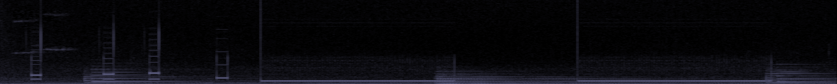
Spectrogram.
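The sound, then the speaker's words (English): Bishop, staking out Mr. Lucky's store, places a call on his phone: a few quick keypad beeps give way to long, steady telephone ringing tones, two drawn-out rings heard clearly over a low rumbling background, with no one speaking. “Bishop ducks down quickly and grabs his phone.”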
